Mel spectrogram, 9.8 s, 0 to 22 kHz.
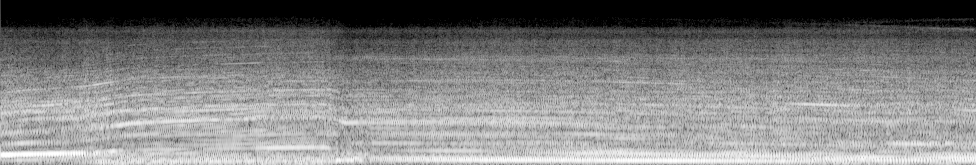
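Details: Ford Fairmont with supercharged Coyote V8 swap on the dyno, ~900 rwhp, new Magnafuel 750 return-style, boost-referenced fuel system: a full-throttle pull climbing smoothly with supercharger whine, no stumble or misfire; fuel pressure verified, normal pull.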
